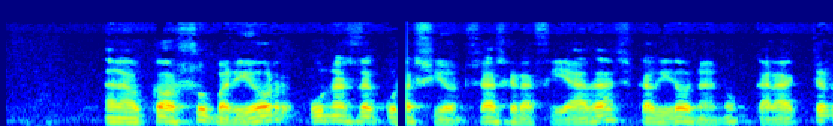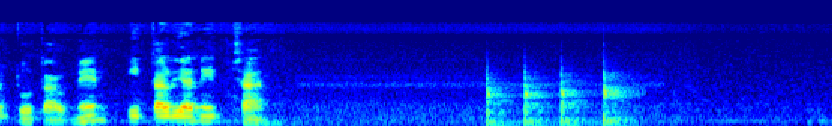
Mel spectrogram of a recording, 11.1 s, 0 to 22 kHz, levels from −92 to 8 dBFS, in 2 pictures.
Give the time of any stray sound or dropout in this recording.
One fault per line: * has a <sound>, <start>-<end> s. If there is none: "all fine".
* has a dropout, 2.6-2.7 s
* has a thud, 8.8-9.9 s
